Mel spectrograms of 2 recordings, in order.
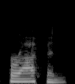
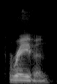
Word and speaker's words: Hrathen: It's Raven with a Like very subtle H sound at the beginning. So Raven. Hrathen. Craven. Hrathen. Raven.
